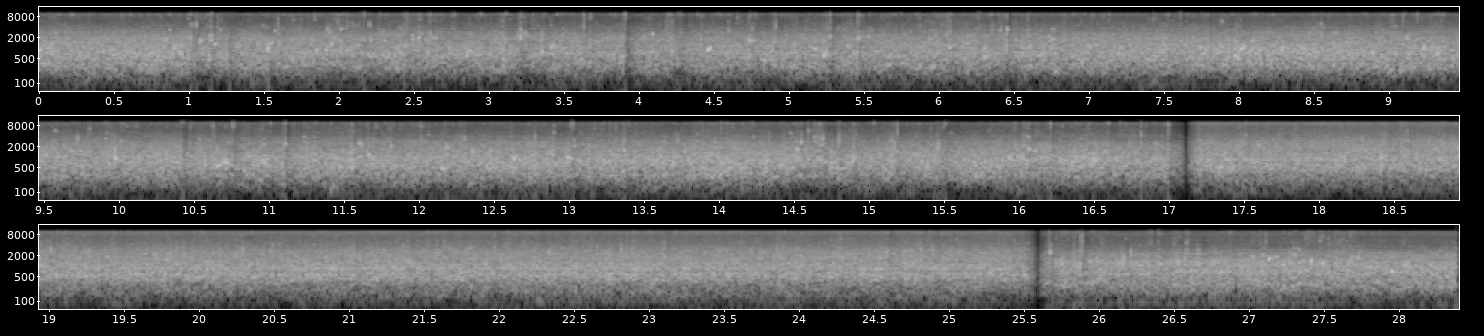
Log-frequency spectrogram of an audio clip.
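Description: River rapids rushing steadily, an even wash of water broken by two momentary gaps about halfway through and near the end.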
